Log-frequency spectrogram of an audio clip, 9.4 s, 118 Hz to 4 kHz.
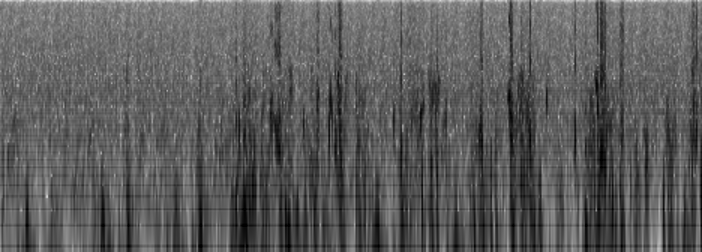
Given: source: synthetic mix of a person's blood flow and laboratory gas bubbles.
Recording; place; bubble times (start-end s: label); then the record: Doppler ultrasound of blood flow; precordium
0.02-0.08 s: bubbles
3.09-3.44 s: bubbles
3.54-3.92 s: bubbles
4.02-4.27 s: bubbles
4.35-4.67 s: bubbles
4.73-4.90 s: bubbles
5.22-5.88 s: bubbles
5.92-5.98 s: bubbles
6.24-7.33 s: bubbles
7.63-7.72 s: bubbles
7.76-8.35 s: bubbles
8.38-8.52 s: bubbles
8.58-8.69 s: bubbles
8.80-9.02 s: bubbles
9.17-9.37 s: bubbles
From the record:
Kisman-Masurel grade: 333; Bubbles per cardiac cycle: rolling drumbeat, 9 or more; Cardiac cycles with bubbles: 50 to 99%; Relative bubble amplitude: loud (0.450 to 0.775); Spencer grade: 3 (all of the cardiac periods contain showers or single bubble signals, but not dominating or overriding the cardiac motion signals); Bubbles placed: only in the low amplitude regions of the cardiac cycle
